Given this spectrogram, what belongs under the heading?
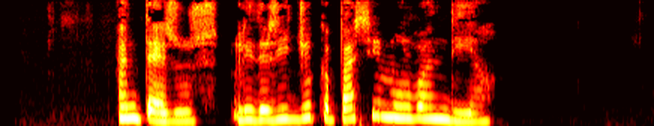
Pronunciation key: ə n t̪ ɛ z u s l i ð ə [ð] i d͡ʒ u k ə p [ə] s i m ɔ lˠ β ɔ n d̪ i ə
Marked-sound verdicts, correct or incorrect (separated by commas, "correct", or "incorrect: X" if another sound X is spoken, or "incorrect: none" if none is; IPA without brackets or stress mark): incorrect: z, incorrect: a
